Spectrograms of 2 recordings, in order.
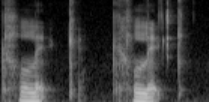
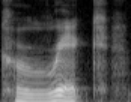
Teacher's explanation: It should not sound like crick, but click. You can hear that flicking of the tongue on the top of the mouth there. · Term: L sound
